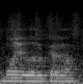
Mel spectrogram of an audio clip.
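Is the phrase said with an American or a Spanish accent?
Spanish. It is said with a native Spanish accent. The speaker calls it right. "instead of"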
